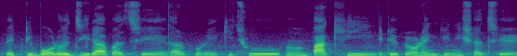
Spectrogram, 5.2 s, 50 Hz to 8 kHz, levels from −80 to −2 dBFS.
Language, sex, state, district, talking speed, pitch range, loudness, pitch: Bengali, female, West Bengal, Jhargram, 150 wpm, 195-205 Hz, -24 LUFS, 200 Hz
